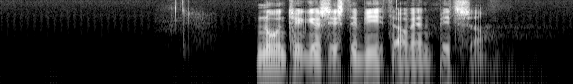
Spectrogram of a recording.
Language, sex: Norwegian, male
